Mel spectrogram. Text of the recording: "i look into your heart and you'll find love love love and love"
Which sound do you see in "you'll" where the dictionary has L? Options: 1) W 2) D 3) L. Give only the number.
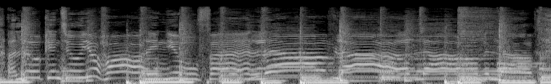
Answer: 1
